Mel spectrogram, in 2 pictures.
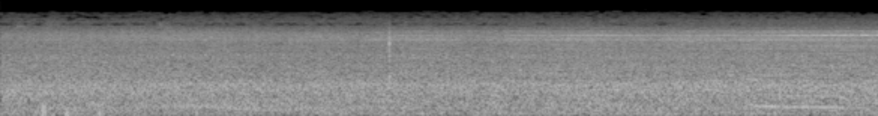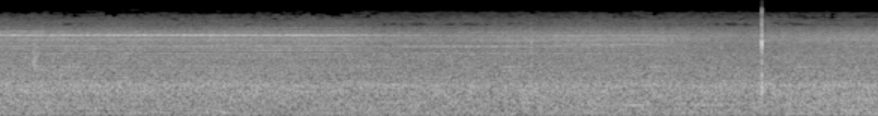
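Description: Distant Union Pacific freight train with its diesel locomotives approaching: a steady noise that swells for about three seconds in the middle, with a thin high whine on top. A single sharp click sounds near the end.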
